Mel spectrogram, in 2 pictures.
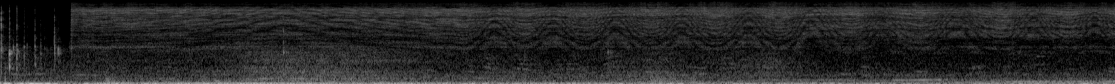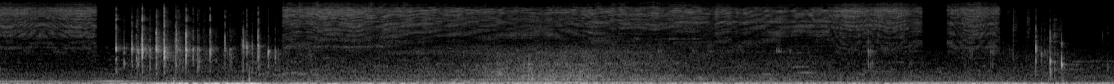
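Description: Plasti Dip coating is sprayed from an aerosol can onto crocheted slippers as a continuous close hiss across the whole stretch, with a brief louder burst midway and a few light clicks and rustles.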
